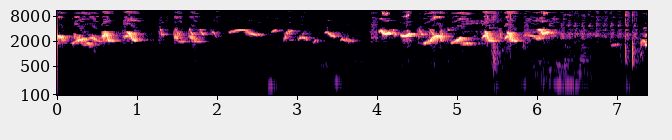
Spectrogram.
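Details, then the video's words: An Oriental magpie-robin (kacer) in full voice at night, sung as a lure: quick rippling whistles and twittering notes in rapid bursts, a short pause, then louder fluty phrases and scratchy trills fading at the end. "pancingan kacer gacor malam hari"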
